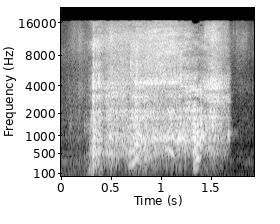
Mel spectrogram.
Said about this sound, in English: I'm gonna blow my nose. This is gonna be good audio.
